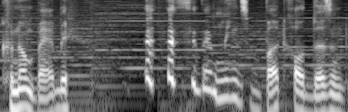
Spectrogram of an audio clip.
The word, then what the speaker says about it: Cunhambebe: Wait, it's pronounced Cunhambebe.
